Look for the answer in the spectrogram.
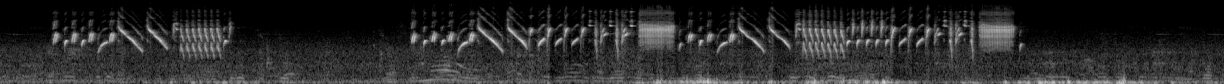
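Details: European goldfinch performing in the 2016 World Championship in Goldfinch Song: repeated bursts of rapid, sweeping twitters alternating with harsh, buzzy rattles, separated by brief pauses.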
